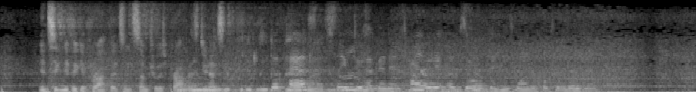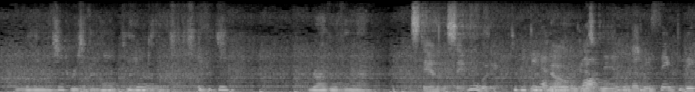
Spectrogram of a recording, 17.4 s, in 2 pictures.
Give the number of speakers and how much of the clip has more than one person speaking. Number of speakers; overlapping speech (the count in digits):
4, about 49%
